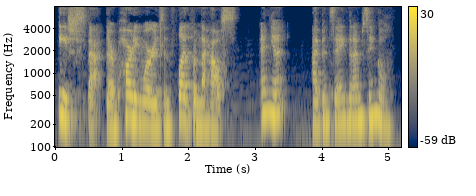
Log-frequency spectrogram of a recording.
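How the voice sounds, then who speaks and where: A woman narrating a scripted first-person revenge story in an even, measured reading. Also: mid-range voice, soft background music.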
